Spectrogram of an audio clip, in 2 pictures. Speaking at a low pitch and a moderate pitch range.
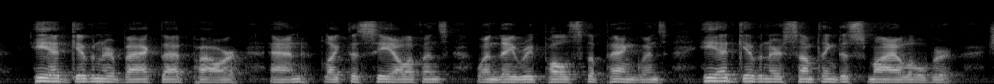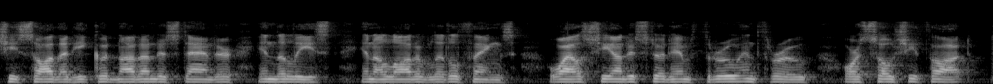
No: low, 120 Hz; narrow, 1.4 semitones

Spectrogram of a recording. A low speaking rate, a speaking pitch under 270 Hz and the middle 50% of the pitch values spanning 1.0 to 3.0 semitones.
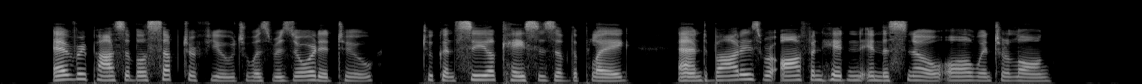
Yes: slow, 120 wpm; high, 190 Hz; narrow, 2.5 semitones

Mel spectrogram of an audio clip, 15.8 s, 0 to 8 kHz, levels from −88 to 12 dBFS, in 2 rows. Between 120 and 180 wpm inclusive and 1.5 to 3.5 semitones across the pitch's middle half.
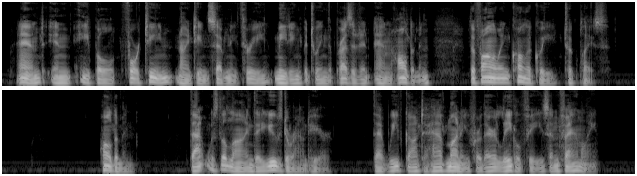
No: average, 150 wpm; average, 4.1 semitones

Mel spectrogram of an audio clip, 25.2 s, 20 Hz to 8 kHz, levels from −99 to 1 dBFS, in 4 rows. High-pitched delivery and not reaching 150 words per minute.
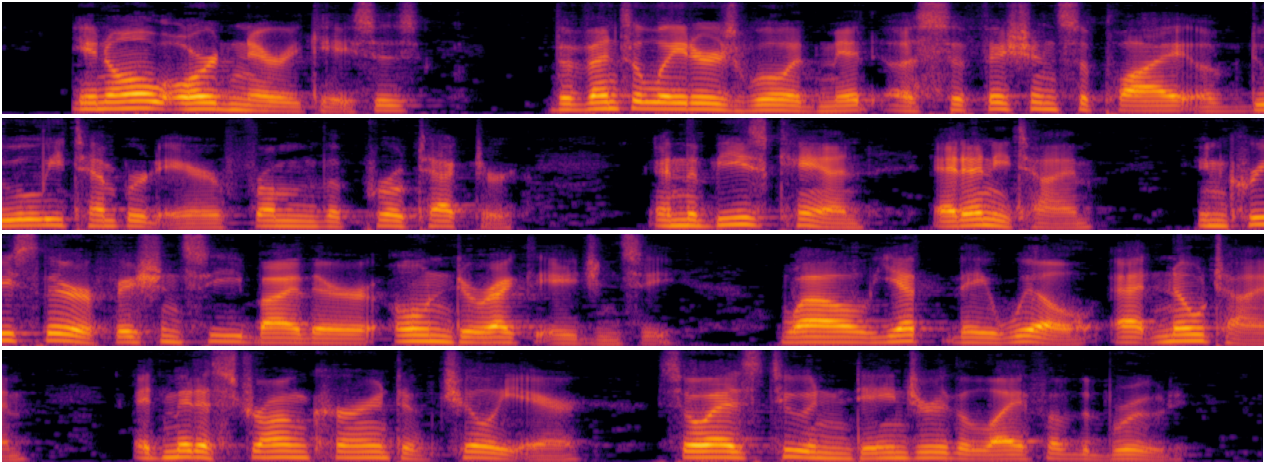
No: medium, 140 Hz; slow, 135 wpm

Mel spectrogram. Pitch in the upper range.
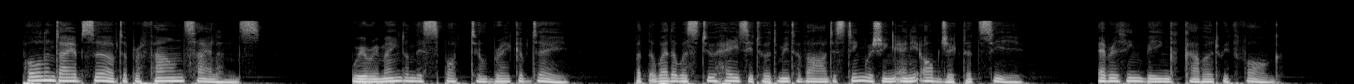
No: low, 135 Hz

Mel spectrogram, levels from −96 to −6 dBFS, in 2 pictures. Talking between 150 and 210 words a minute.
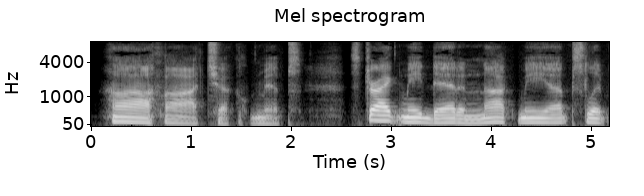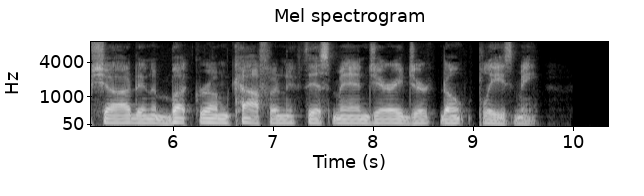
No: average, 140 wpm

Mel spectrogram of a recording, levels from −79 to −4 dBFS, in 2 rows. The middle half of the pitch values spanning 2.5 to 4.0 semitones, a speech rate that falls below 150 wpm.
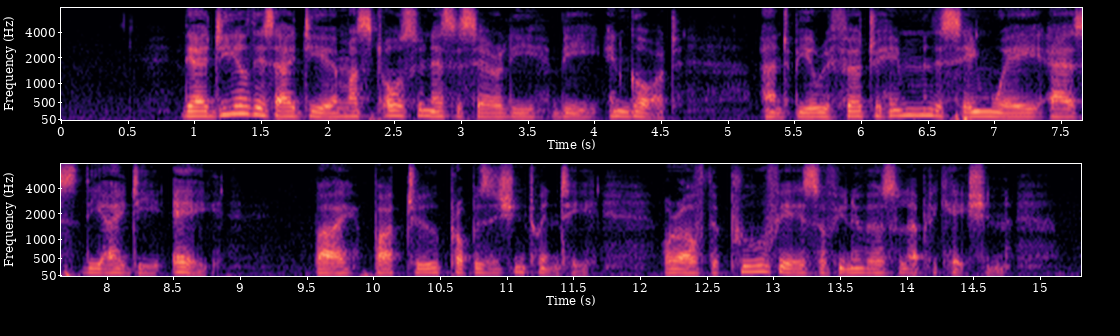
Yes: average, 3.6 semitones; slow, 135 wpm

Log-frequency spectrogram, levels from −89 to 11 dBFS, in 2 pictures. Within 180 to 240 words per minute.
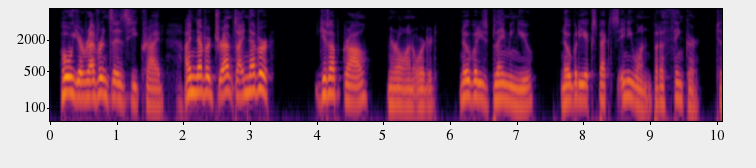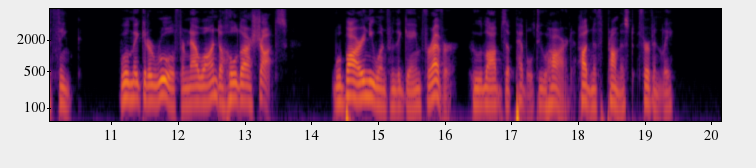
No: average, 165 wpm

